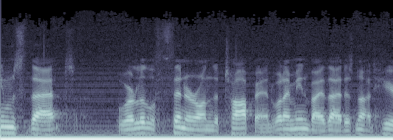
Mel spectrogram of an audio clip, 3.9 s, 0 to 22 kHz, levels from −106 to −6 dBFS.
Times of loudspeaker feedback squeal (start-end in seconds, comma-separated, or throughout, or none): none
